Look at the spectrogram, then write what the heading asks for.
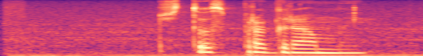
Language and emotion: Russian, neutral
